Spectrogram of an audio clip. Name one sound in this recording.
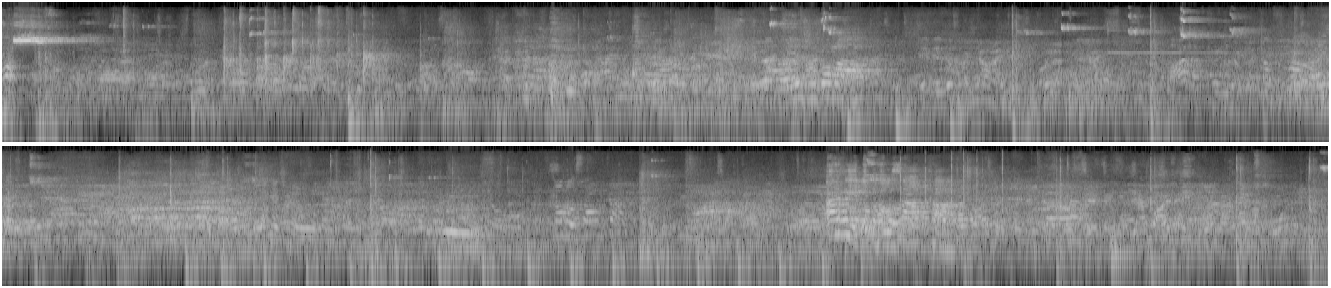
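Players and spectators talk and call out in a large echoing gym.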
